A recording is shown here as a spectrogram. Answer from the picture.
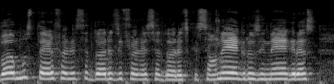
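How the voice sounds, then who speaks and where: A woman's high voice at a moderate pace, with music in the background. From interior of São Paulo state, Brazil (Campinas). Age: 30s. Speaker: lawyer and gender equity consultant. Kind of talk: podcast interview.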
